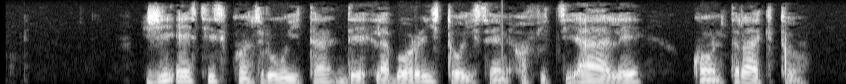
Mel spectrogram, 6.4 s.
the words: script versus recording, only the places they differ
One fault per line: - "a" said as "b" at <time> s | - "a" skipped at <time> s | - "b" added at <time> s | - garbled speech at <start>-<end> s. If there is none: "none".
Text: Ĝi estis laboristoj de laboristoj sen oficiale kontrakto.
- "laboristoj" said as "konstruita" at 1.8 s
